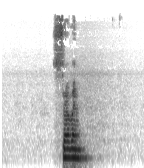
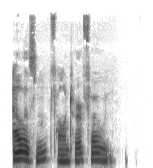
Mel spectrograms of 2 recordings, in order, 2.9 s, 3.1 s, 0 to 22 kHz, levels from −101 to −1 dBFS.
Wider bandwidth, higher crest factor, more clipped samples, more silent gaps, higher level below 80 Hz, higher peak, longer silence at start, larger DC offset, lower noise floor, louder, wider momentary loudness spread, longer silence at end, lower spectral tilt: about the same, 16 kHz vs 16.5 kHz; about the same, 20 dB vs 20 dB; neither; neither; first, -58 dBFS vs -64 dBFS; first, -2 dBFS vs -8 dBFS; first, 1.05 s vs 0.25 s; neither; second, -69 dBFS vs -86 dBFS; first, -17 LUFS vs -27 LUFS; first, 20 LU vs 10 LU; first, 1.15 s vs 0.8 s; about the same, -5 dB/octave vs -6 dB/octave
